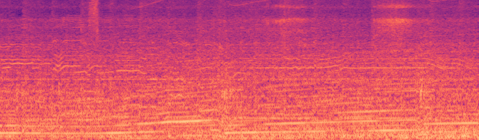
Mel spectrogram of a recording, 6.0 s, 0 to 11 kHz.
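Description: Toyota TS030 Hybrid Le Mans prototype race car in Gran Turismo 7 drones steadily at high revs, pitch climbing through gear changes with occasional tire squeals, loud and continuous.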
